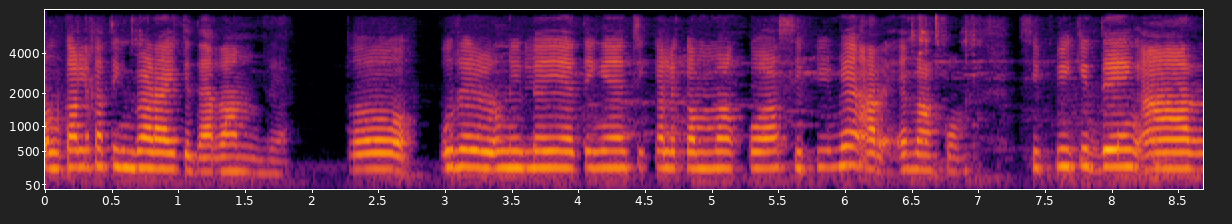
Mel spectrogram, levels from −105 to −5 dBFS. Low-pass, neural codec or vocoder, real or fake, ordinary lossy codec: 7.2 kHz; none; real; none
